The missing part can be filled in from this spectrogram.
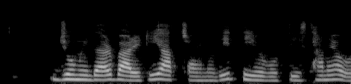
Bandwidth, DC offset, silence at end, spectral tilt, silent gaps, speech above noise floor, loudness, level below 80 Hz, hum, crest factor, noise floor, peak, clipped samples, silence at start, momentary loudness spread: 7.8 kHz; under 0.1%; 0 s; -6 dB/octave; none; 23 dB; -26 LUFS; -72 dBFS; none; 18 dB; -48 dBFS; -10 dBFS; under 0.1%; 0.5 s; 12 LU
